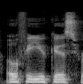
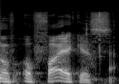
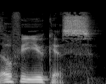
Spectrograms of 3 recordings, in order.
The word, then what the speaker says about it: Ophiuchus: And if you do need a reminder as to how to pronounce it, Ophiuchus rhymes with mucus. So for me, that's kind of what helps me remember that. – I've been saying Ophiuchus. – I used to call it that, but yep, it's Ophiuchus.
